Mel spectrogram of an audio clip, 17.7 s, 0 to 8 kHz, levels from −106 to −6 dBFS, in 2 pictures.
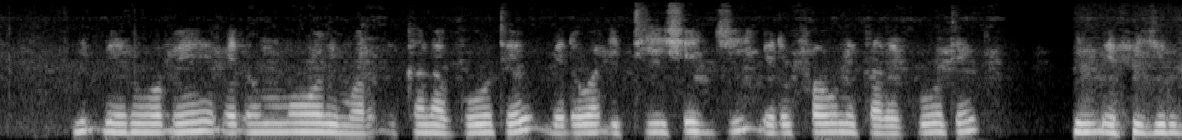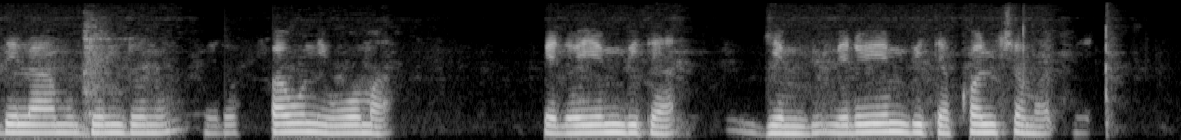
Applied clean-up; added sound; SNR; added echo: none; none; none; none.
